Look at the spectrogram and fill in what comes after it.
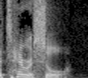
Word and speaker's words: pterosaur: The pterosaur, which is confusing to look up online because there's a silent P at the start, just thought I'd warn you.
